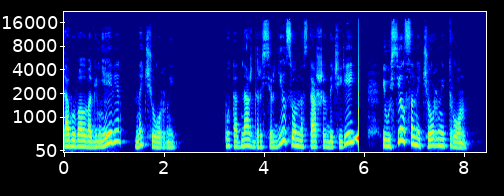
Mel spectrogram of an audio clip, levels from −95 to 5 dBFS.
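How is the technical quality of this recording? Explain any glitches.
The recording has one clear glitch, an unstable filter, from 5.79 to 6.08 s. A recursive filter stage ran away with its own feedback: a tone of around 400 Hz swells to clipping in about 110 ms, then the overflowing values collapse into roughly 180 ms of silence before the filter resets. Acoustic feedback howl builds more gradually and keeps sounding, but here the sudden dropout right after the squeal marks a digital filter failure.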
